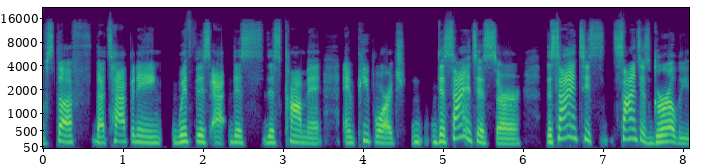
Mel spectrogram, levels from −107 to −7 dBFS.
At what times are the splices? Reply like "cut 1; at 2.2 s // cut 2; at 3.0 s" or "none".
none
